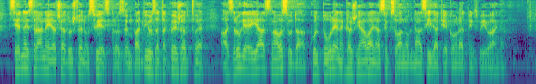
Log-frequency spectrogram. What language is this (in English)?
Croatian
